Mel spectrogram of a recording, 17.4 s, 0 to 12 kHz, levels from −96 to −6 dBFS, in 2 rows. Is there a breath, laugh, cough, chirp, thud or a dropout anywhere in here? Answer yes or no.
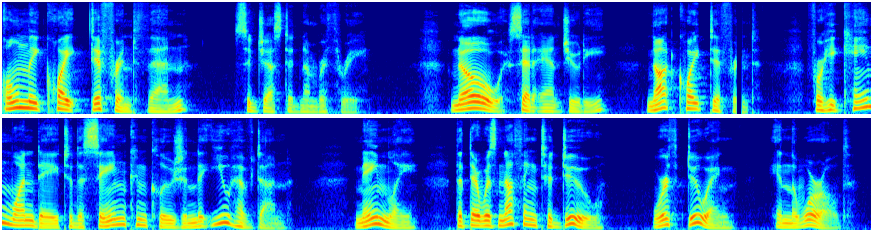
yes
